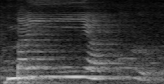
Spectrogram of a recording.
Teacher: Tapi karena nun mati bertemu dengan ya, yang dihukumi dengan idgham biguna, dibaca dengung, ditahan 2-3 harokat, itu bacanya mayyakulu. Jadi di hidung kita tuh ada kayak getar-getar gitu, karena ada dengungnya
